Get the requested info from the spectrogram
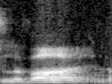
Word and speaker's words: Lewin: We're talking about Lewin's theory of change, but the correct way of pronouncing the name is Levine or Levine.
